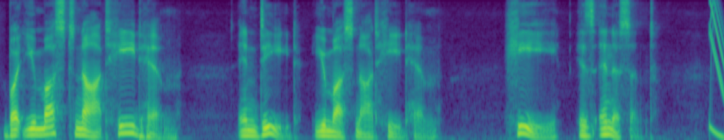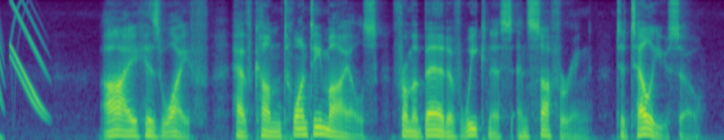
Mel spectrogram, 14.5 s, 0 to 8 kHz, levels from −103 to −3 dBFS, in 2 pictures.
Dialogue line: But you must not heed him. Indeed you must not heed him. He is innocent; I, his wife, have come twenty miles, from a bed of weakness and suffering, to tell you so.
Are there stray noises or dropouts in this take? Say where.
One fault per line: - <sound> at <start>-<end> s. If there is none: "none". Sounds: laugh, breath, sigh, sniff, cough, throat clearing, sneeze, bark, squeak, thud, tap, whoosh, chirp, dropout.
- chirp at 7.1-7.8 s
